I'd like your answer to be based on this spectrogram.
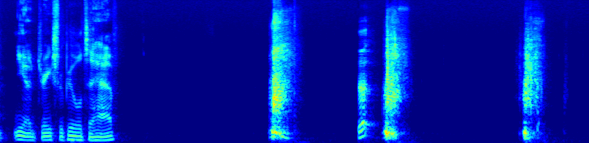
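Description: Three sharp human sneezes burst out in a row, separated by pauses, following a stretch of speech; loud and close in an otherwise quiet room.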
